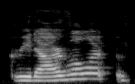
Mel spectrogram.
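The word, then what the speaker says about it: Gríðarvölr: But he also had a staff known as Gridarvol. Yep, that's how you pronounce it.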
